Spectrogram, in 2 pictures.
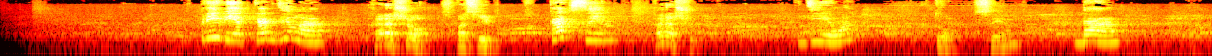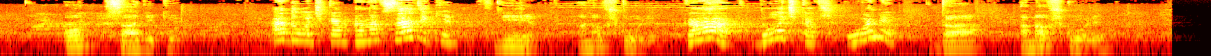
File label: dialog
